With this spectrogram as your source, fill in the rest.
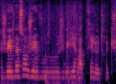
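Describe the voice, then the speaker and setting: Here a woman with a French accent talks at a fairly high pitch. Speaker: art youtuber. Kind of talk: unboxing video. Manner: casual, hesitant with fillers.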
